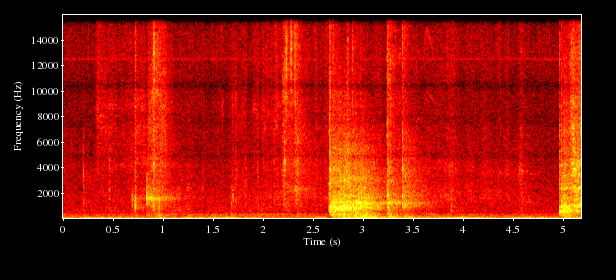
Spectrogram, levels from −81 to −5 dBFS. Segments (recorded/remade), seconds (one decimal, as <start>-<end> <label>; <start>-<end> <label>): 0.0-5.2 recorded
